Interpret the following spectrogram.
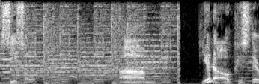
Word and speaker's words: Cecil: they were young actually really just pronounced it cesil from from the Geto instead of Cecil um you know cuz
